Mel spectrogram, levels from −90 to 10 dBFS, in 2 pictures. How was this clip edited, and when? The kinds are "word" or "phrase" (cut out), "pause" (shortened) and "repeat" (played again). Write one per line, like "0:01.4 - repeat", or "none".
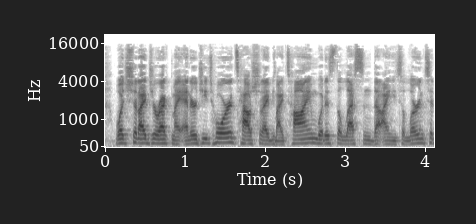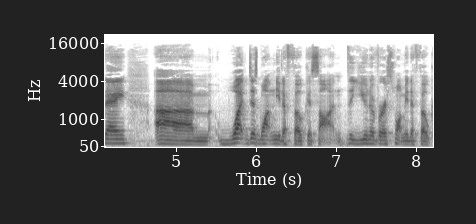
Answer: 0:02.1 - word
0:06.0 - word
0:07.1 - word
